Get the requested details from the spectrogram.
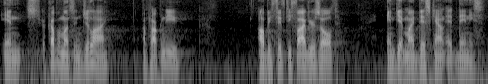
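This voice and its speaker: Speaking to an audience in a big indoor chapel, a fifty-something American guest pastor tells stories, poses questions, and preaches in a colloquial, folksy way. His lowish voice is a little mellow, moving at normal speed with long pauses. The live room rings with long reverb.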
